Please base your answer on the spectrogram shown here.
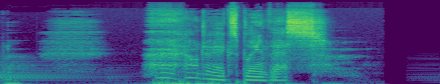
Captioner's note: sigh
